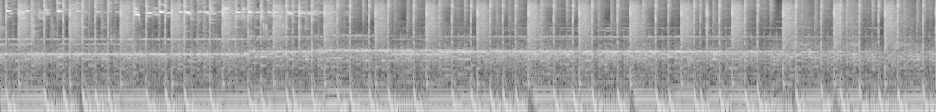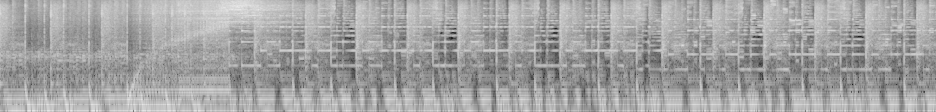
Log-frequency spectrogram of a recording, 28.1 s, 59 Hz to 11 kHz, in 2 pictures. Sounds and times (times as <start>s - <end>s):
Dubstep: 0.0s - 6.6s, 10.6s - 19.9s
Techno: 0.0s - 28.0s.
